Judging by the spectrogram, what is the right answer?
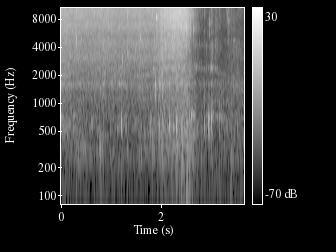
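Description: Tap water runs steadily into a sink while a shaving brush is rinsed, a close hiss that swells briefly then cuts off, leaving a few faint drips and clicks.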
